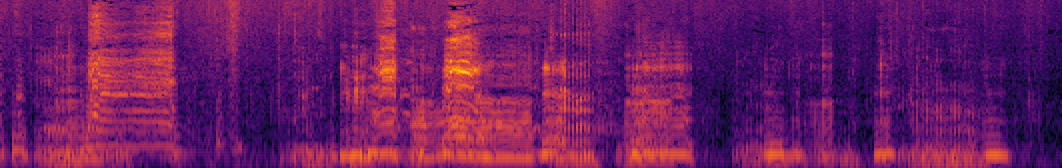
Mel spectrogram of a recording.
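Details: Pigs give deep, rough grunts and a few strained higher squeals in irregular bursts, with quieter gaps between them.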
